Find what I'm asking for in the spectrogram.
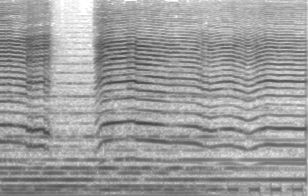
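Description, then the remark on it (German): A Dall sheep in Alaska bleats loudly, one long wavering, nasal call stretching about three seconds with a brief dip in brightness near the start, no voices around it. “Dann flinke Dallschafe.”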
